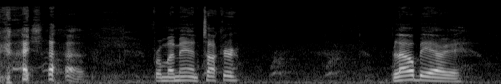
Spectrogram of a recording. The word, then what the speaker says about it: Blaubeere: And the B-E-E-R-E is... it's a funny thing for English-speaking people to say. It's almost like saying berry. Right? Blaubeere. Beera.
